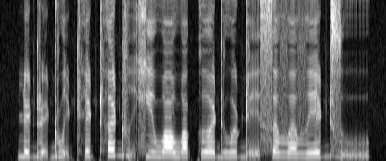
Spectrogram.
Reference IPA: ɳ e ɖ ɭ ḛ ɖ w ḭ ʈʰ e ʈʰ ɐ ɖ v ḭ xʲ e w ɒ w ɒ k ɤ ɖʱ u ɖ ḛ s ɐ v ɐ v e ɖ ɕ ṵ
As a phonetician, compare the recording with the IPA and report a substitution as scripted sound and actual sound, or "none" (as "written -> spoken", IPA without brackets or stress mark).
ɕ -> z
